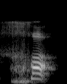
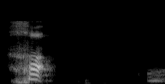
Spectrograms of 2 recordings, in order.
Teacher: dengan tidak memonyongkan bibir ya pengucapannya kha, tapi ada hamzah sukun di belakangnya. Ketika sudah berfathah kan tidak boleh memonyongkan bibir, kemudian tidak boleh ada hamzah sukun ya kha.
